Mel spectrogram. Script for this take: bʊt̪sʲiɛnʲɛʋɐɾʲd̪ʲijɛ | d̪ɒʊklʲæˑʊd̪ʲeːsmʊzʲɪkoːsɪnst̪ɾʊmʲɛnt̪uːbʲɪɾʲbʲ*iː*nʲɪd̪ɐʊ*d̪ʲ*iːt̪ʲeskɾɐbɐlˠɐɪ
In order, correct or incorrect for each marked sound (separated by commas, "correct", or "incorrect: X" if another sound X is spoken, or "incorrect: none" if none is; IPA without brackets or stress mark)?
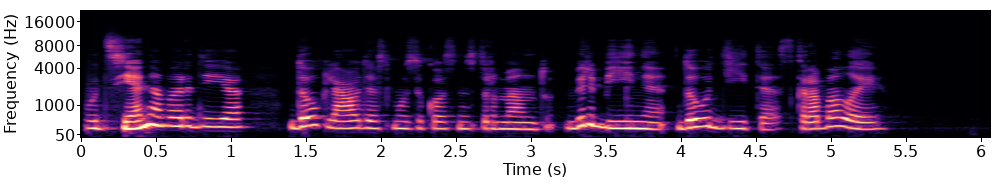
correct, correct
